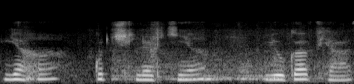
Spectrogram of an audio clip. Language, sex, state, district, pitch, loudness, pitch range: Hindi, female, Himachal Pradesh, Shimla, 235 Hz, -18 LUFS, 220-245 Hz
